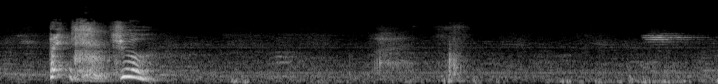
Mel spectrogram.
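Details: Woman inducing sneezes with paper in a sneezing challenge: one loud explosive sneeze with a voiced ending, then two faint sniff-like bursts over steady room noise; nose reddened afterward.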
